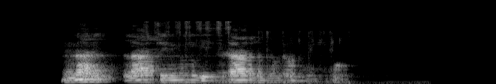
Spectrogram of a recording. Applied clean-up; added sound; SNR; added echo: neural mask model DeepFilterNet 3.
